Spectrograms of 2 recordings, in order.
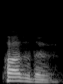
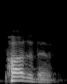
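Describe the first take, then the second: Both takes have the same delivery.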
